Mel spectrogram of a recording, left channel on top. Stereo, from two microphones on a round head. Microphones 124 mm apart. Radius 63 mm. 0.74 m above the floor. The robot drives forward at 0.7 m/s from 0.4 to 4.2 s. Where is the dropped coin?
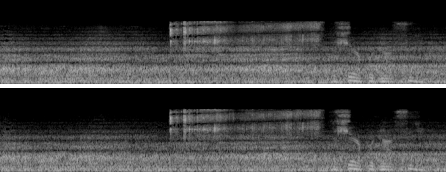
10° left (ahead or behind); by 3.2 s 5° left (ahead or behind).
